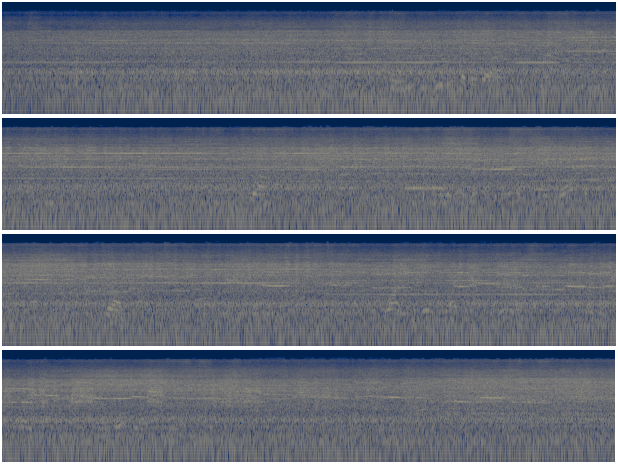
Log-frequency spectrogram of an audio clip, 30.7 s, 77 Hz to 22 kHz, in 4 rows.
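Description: Milwaukee Road 261, a 4-8-4 steam locomotive, rolling slowly past at close range: steady running noise with several thin high tones that shift in pitch.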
